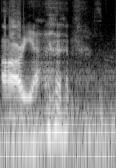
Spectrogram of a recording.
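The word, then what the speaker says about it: Ariya: Aria or Aria? Aria. If you think like a pirate, like R, it's Aria. Like Aria. That's the best Aria. one. That's how I remember it.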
